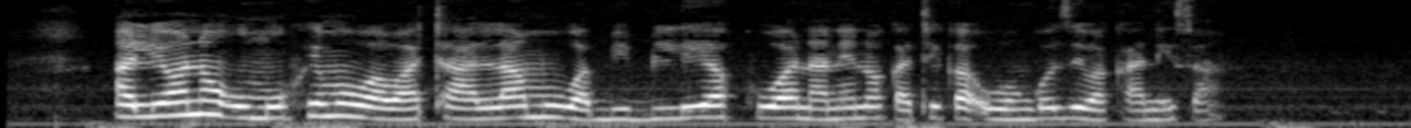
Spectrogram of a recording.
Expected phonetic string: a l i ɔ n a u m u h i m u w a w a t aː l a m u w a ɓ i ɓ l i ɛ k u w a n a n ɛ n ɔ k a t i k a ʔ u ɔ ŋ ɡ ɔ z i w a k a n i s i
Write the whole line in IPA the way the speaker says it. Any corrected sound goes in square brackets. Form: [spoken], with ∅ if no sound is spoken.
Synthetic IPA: a l i ɔ n a u m u h i m u w a w a t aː l a m u w a ɓ i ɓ l i [a] k u w a n a n ɛ n ɔ k a t i k a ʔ u ɔ ŋ ɡ ɔ z i w a k a n i s [a]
